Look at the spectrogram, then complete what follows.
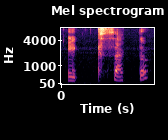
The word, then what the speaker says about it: exacto: Exposición, exacto. It's like in English, ex-husband, for example.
